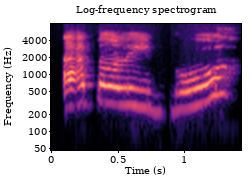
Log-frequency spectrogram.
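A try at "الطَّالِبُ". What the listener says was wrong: At-tolibu. Iya, toknya ditasydid. At-tolibu. At-tolibu.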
